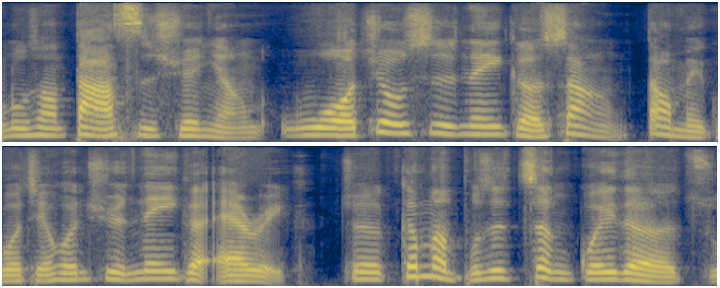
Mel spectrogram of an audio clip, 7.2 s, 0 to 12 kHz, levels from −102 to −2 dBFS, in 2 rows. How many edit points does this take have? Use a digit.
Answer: 1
